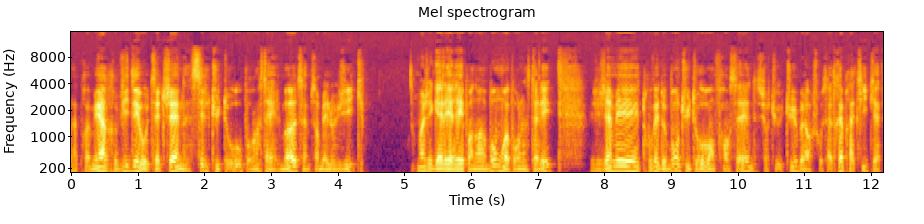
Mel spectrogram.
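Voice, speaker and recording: A man talking through a screen-recorded software tutorial, hesitant, with many fillers and restarts. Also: lowish voice, no room sound, dull audio. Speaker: tutorial maker.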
